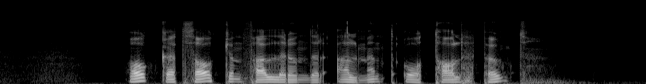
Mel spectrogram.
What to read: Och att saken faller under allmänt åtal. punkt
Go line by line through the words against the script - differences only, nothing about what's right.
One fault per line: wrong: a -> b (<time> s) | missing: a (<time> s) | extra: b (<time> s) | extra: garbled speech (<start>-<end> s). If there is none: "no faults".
no faults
